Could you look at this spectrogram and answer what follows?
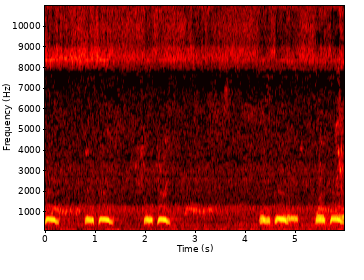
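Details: Fighting turtle dove calling for trapping, giving short coos in pairs and threes, low and hollow with a downward bend, separated by irregular pauses of about a second.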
